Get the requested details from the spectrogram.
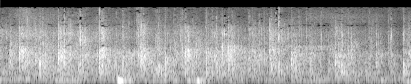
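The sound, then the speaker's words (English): A crowd applauds the children steadily, many hands clapping in a dense, continuous patter that holds at a fairly even loudness throughout, with a hint of voices mixed in. “Why don't we give all our kids and Jam and Super Kids a big hand clap, and God bless you.”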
